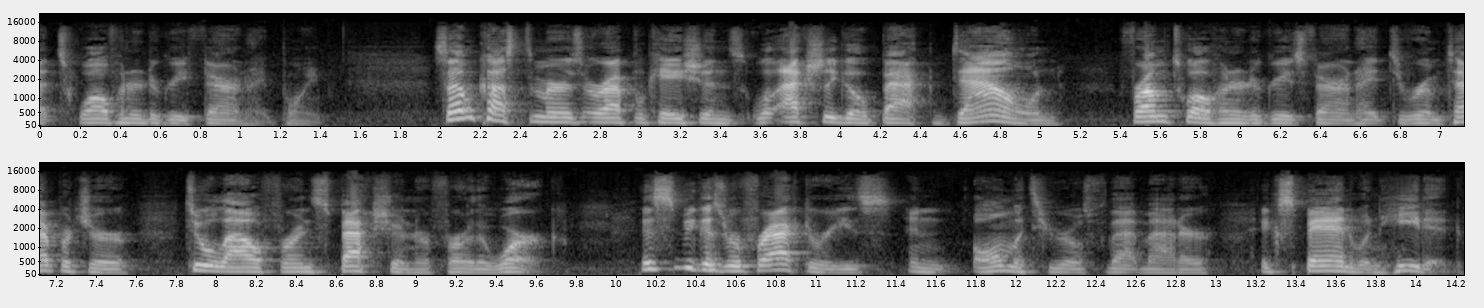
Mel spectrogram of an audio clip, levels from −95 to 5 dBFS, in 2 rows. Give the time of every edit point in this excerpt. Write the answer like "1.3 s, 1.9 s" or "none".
10.0 s, 11.7 s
